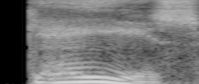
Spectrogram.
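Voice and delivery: mock hushed whisper. Narrator quoting a woman who ordered her to leave, retelling a whispered 'gays'.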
